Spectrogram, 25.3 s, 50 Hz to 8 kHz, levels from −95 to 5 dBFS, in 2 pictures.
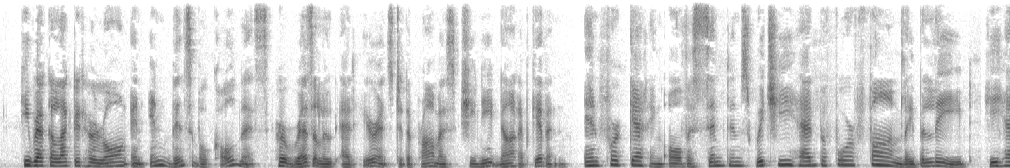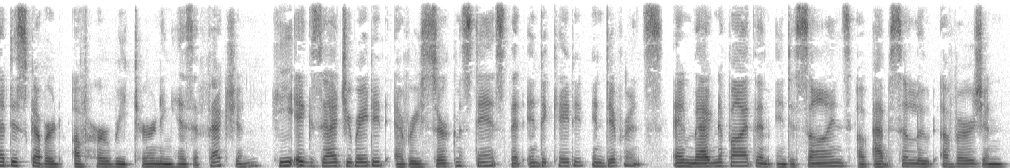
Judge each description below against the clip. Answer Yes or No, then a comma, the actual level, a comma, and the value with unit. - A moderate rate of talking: No, slow, 125 wpm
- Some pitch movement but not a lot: No, wide, 5.7 semitones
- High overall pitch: No, medium, 155 Hz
